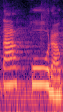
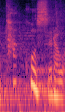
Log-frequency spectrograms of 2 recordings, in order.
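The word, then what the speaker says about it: taco: 그리고이 옆에 보시는이 음식네 스페인어로는 따꼬 하지만 이것은네 여러분들 아마 타코스고 알고 계시는 바로 그 음식입니다 멕시코에서는 하얀색 그 밀가루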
